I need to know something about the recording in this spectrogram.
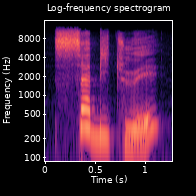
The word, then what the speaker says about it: s'habituer: S'habituer à. So remember, H is not pronounced here, so it's a, and then tuer here.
